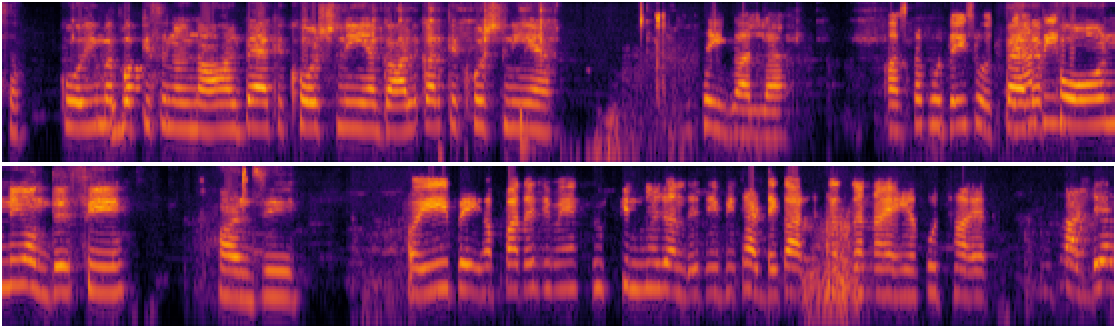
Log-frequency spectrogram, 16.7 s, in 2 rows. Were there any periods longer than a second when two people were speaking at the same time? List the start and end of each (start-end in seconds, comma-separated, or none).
none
